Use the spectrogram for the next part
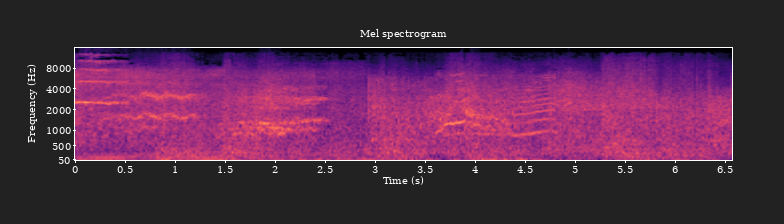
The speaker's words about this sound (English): I wish we had a more graphic death for John Travolta, and we know that the car flipped about 50 times. The car exploded.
